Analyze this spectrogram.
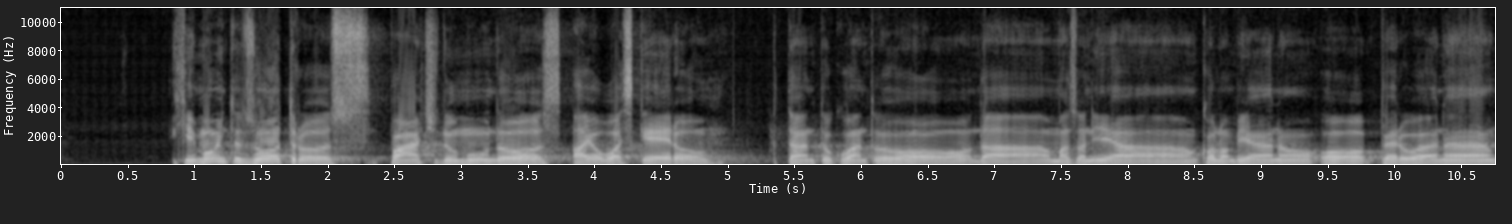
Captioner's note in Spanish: Ponente habla en portugués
